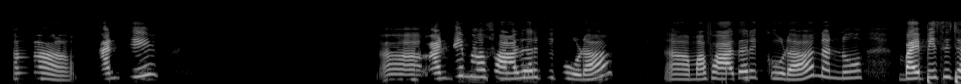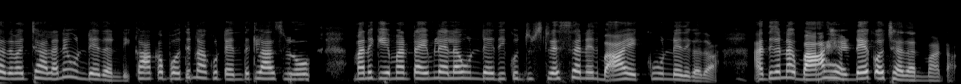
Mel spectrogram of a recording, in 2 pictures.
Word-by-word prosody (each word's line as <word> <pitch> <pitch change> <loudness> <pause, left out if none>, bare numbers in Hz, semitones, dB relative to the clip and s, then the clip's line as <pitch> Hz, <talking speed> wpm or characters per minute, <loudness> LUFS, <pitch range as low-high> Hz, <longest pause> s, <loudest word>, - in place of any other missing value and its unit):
ఆ! 265 +1 -4 0.6
అంటే 300 +6 -4 2.5
ఆహ్, 230 -1 -2 0.2
అంటే, 290 +7 -5
మా 340 - +2
ఫాదర్‌కి 315 +4 +1
కూడా 230 -2 0 0.8
ఆ! - - -3 0.2
మా 240 - +2
ఫాదర్‌కి 300 +4 +1
కూడా 240 -4 0 0.2
నన్ను 295 -5 -3 0.6
బైపీసీ 285 +5 +5
చదవచ్చాలని 265 +1 -1
ఉండేదండి. 235 - -3
కాకపోతే, 270 -1 -1
నాకు 290 -1 -2
10థ్ 235 +1 -4
క్లాస్‌లో 260 -3 0 0.6
మనకి, 275 0 +2
మన 275 0 +3
టైమ్‌లో 280 +1 +2
ఎలా 280 0 +2
ఉండేది, 265 -1 -4
కొంచెం 260 -1 -10
స్ట్రెస్ 265 0 -1
అనేది 280 -3 -4
బాగ 235 +2 +7
ఎక్కువ 260 +2 -11
ఉండేది 230 -4 -3
కదా. 155 - -6 0.5
అందుకని 285 +4 -1
నాకు 290 -5 +2
బాగా 230 +1 +10
హెడేక్ 275 +4 +3
వచ్చేదన్నమాట. 195 - -2
270 Hz, 110 wpm, -24 LUFS, 240-285 Hz, 2.5 s, బాగా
